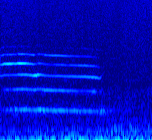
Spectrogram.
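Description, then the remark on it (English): A single drawn-out meow from a barn cat, steady and fairly clear, lasting about a second before fading out, with a low rumbling background noise underneath and no talking. “How'd that cat get out?”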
